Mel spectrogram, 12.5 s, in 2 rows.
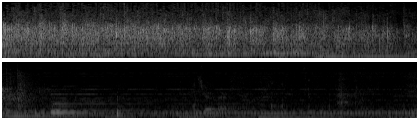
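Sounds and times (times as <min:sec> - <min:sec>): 
congregation clapping hands in praise during a church service: 0:00.0 - 0:07.0.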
